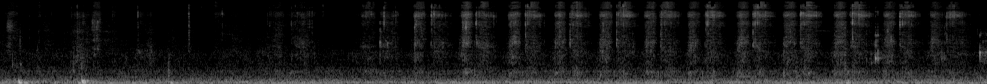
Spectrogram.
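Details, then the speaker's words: KTC Extreme rear shock after one year of use, right-side unit hand-pressed with preload raised to the top (said to be standard): a rough scraping squish with each press, once or twice a second. Owner suspected this shock was leaking; rear shock is noisy under compression. "udah ada bunyinya cuy untuk yang eh iya benar yang kanan kan tuh kayak gini udah ada bunyinya ini sekarang gokil"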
